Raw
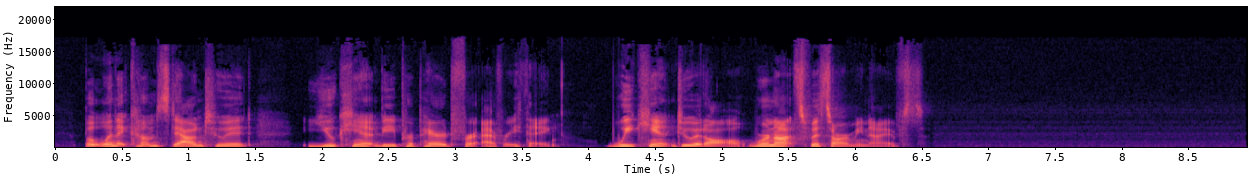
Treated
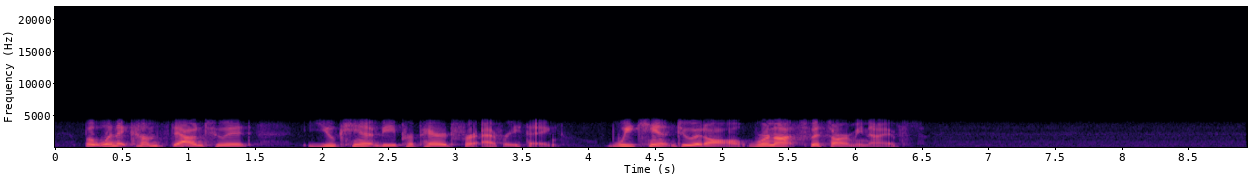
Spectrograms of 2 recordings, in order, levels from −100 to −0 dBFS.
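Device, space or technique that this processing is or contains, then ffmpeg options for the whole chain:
telephone: -af "highpass=300,lowpass=3400,asoftclip=type=tanh:threshold=-16.5dB,volume=-8.5dB" -ar 8000 -c:a pcm_mulaw

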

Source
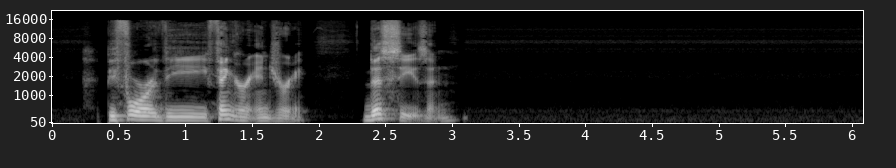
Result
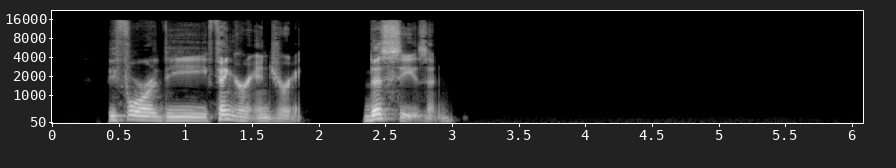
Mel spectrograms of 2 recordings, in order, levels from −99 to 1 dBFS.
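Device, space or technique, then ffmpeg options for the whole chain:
voice memo with heavy noise removal: -af "anlmdn=0.0631,dynaudnorm=framelen=190:gausssize=7:maxgain=9dB"

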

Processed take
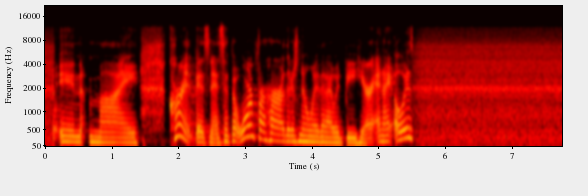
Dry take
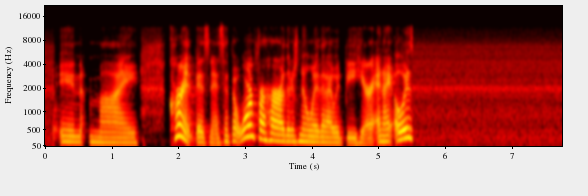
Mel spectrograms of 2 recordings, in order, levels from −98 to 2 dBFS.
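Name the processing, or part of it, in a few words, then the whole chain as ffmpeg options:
serial compression, leveller first: -filter_complex "[0:a]asettb=1/sr,asplit=3[link_01][link_02][link_03];[link_01]atrim=end=3.874[link_04];[link_02]atrim=start=3.87:end=4.84,asetpts=PTS-STARTPTS,afade=type=in:duration=0.004:curve=qsin,afade=type=out:start_time=0.966:duration=0.004:curve=qsin,bass=frequency=250:gain=8,treble=frequency=4000:gain=-12[link_05];[link_03]atrim=start=4.836[link_06];[link_04][link_05]acrossfade=duration=0.004:curve1=hsin:curve2=qsin[link_07];[link_07][link_06]acrossfade=duration=0.004:curve1=qsin:curve2=hsin,acompressor=threshold=-30dB:ratio=2.5,acompressor=threshold=-40dB:ratio=4,volume=4dB"

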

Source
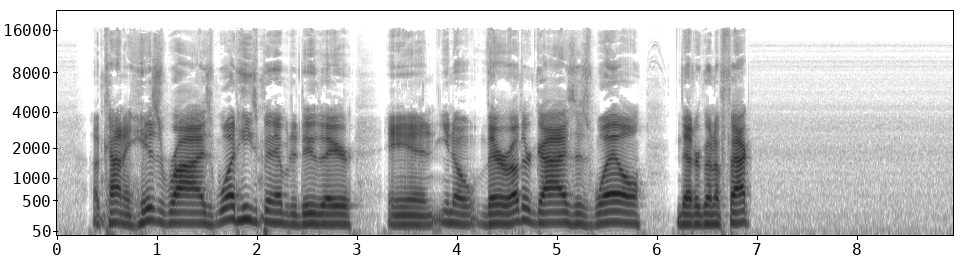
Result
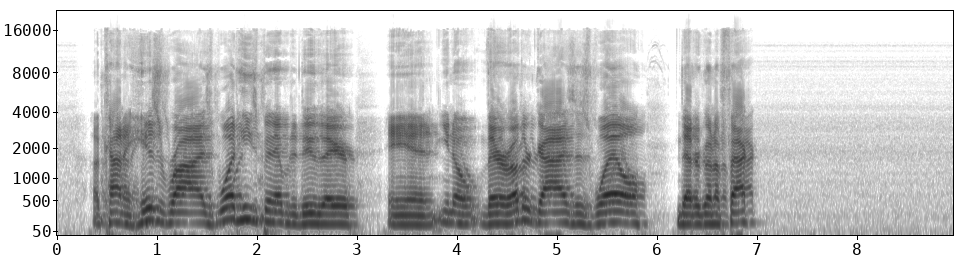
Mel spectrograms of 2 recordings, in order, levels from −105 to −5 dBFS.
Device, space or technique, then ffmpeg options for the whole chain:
soft clipper into limiter: -af "bandreject=frequency=50:width_type=h:width=6,bandreject=frequency=100:width_type=h:width=6,bandreject=frequency=150:width_type=h:width=6,aecho=1:1:79:0.224,asoftclip=type=tanh:threshold=-9.5dB,alimiter=limit=-13.5dB:level=0:latency=1:release=233,volume=-2.5dB"

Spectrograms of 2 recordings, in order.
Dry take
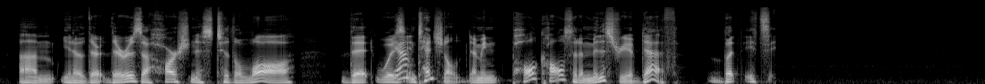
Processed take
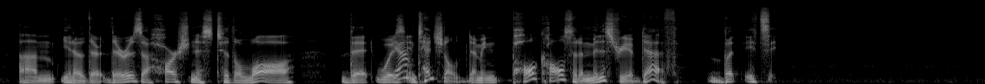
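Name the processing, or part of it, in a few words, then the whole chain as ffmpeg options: podcast mastering chain: -af "highpass=frequency=92:width=0.5412,highpass=frequency=92:width=1.3066,acompressor=threshold=-32dB:ratio=2,alimiter=limit=-18.5dB:level=0:latency=1:release=69" -ar 32000 -c:a libmp3lame -b:a 96k

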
